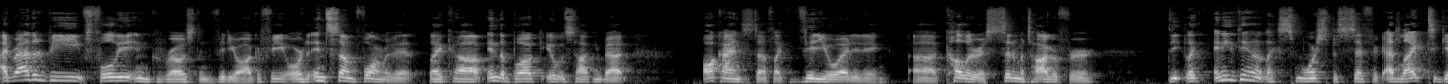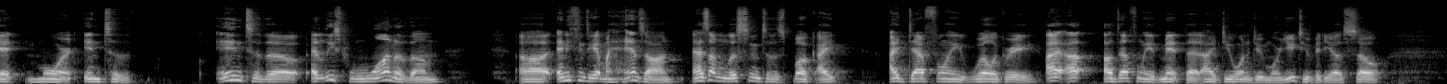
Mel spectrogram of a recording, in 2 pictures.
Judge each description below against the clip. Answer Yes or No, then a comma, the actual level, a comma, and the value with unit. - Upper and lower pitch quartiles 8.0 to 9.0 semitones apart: No, average, 4.2 semitones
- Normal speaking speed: Yes, average, 175 wpm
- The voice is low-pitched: Yes, low, 125 Hz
